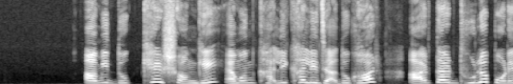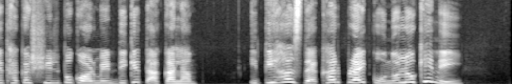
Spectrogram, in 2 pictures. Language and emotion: Bengali, sad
